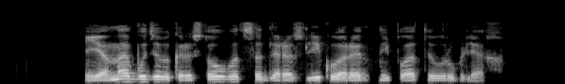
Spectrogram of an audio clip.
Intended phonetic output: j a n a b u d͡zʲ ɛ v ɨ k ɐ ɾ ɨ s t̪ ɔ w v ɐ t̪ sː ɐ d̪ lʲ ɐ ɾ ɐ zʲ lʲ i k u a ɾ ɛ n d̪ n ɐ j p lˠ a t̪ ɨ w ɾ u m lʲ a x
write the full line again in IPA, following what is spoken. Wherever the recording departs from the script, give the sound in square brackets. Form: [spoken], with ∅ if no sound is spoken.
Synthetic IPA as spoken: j a n a b u d͡zʲ ɛ v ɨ k ɐ ɾ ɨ s t̪ ɔ w v ɐ t̪ sː ɐ d̪ lʲ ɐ ɾ [a] zʲ lʲ i k u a ɾ ɛ n [t̪] n ɐ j p lˠ a t̪ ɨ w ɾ u [b] lʲ a x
